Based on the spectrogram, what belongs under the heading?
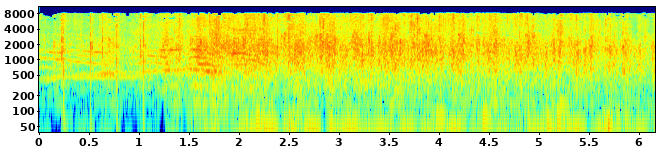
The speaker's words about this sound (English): Big applause.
